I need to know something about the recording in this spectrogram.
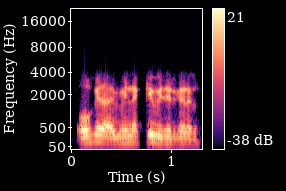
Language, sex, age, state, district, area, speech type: Marathi, male, 18-30, Maharashtra, Thane, urban, conversation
